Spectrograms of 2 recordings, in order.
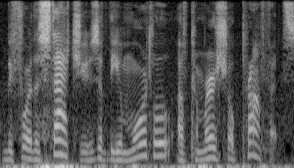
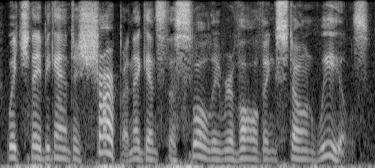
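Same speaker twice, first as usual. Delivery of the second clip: ordinary delivery, nothing marked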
